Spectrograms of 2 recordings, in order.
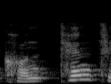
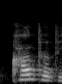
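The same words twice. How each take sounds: First: 컨텐트 with the stress on the second syllable, first syllable weak; conTENT, adjective. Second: 컨텐트 with the stress on the first syllable, a strong KAN; CONtent, noun. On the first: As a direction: say 컨텐트 as con-TENT. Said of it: "요 음에 강세가 안 들어가기 때문에". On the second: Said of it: "오가 강하게 칸으로 소리가". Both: Shown as a demonstration.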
